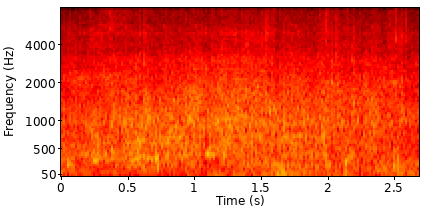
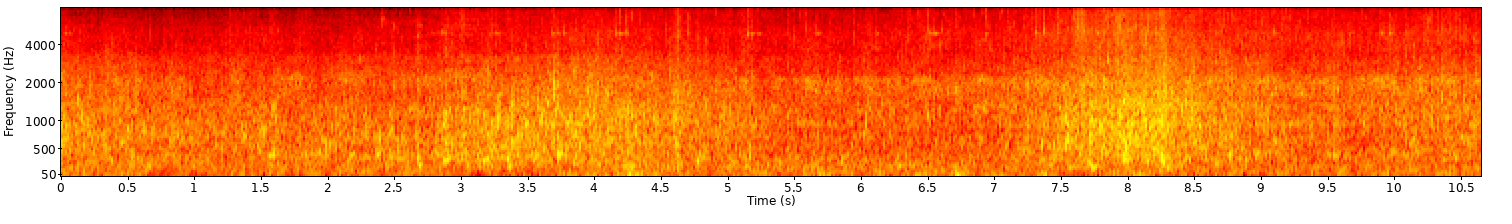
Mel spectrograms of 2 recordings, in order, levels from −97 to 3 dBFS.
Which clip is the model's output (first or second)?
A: first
